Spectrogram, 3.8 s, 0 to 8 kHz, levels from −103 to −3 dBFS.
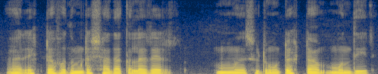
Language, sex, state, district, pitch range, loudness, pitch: Bengali, female, Tripura, Unakoti, 120-130 Hz, -14 LUFS, 125 Hz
